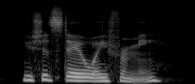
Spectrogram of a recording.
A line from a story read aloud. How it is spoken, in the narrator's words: he mumbles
